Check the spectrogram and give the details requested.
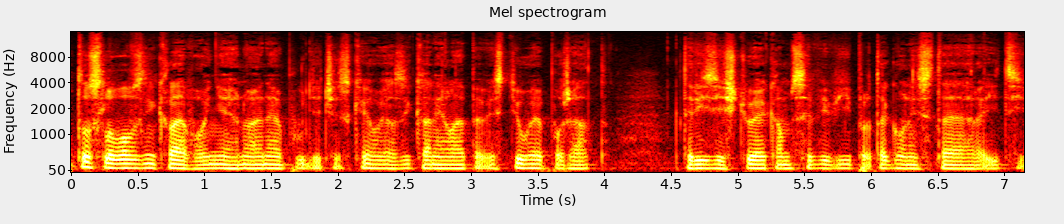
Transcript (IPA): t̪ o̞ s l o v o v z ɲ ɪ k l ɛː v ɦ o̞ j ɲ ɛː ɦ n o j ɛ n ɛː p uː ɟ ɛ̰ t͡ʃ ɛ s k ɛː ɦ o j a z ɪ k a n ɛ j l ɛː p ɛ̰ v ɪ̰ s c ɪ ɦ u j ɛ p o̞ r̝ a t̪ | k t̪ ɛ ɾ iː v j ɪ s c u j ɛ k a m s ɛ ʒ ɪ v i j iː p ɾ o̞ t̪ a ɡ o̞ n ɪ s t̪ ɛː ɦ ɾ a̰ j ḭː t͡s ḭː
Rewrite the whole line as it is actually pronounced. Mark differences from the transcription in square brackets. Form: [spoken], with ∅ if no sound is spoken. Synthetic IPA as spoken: t̪ o̞ s l o v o v z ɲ ɪ k l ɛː v ɦ o̞ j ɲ [ɛ] ɦ n o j ɛ n ɛː p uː ɟ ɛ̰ t͡ʃ ɛ s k ɛː ɦ o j a z ɪ k a n ɛ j l ɛː p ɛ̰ v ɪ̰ s c ɪ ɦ u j ɛ p o̞ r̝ a t̪ | k t̪ ɛ ɾ iː [z] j ɪ s c u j ɛ k a m s ɛ [v] ɪ v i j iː p ɾ o̞ t̪ a ɡ o̞ n ɪ s t̪ ɛː ɦ ɾ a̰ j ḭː t͡s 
